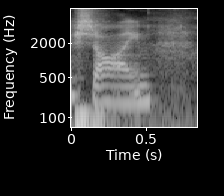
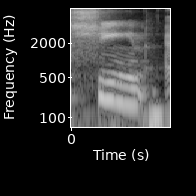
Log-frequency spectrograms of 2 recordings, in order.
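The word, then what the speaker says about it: Shein: if it's Sheen or Shine. Somebody tell me which it is. – I think it's Sheen. Every time I've seen it's Sheen, people in their TikToks and their 1 euro bikinis.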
